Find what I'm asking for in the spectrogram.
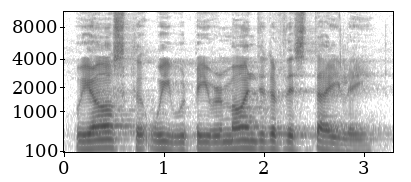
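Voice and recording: At a fairly slow pace, a man talks at medium pitch with fairly even intonation.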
